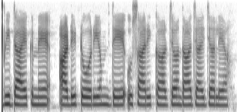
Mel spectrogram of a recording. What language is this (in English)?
Punjabi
